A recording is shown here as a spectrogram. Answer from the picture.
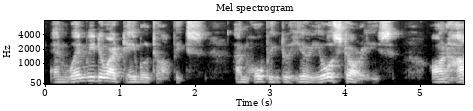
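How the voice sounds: Natural voice for reading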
